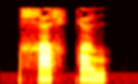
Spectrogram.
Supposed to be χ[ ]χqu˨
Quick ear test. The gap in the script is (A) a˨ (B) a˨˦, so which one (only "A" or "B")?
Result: A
